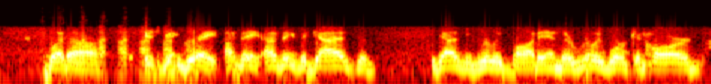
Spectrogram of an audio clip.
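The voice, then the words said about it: Hoarse, nearly lost voice. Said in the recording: “I've lost my voice”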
